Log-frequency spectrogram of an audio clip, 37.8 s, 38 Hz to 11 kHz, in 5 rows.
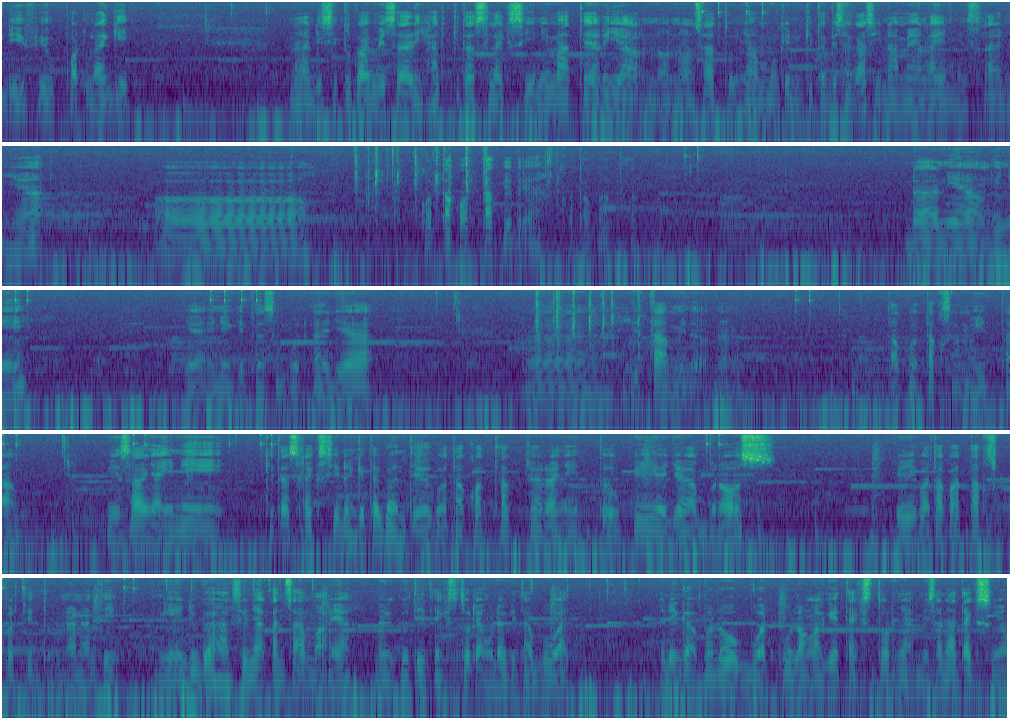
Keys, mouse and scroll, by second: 5.2 click, 15.3 click, 16.7 click, 21.0-22.8 drag, 23.7 click, 24.2-24.7 middle drag, 24.7 click, 30.4 click, 31.4-32.1 middle drag, 32.1-32.6 scroll down 1, 32.6-37.7 middle drag.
